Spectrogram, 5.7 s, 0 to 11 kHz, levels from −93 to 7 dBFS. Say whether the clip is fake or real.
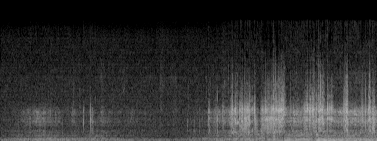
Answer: fake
